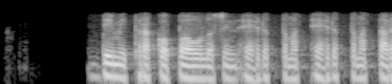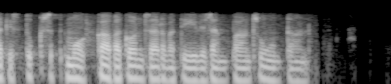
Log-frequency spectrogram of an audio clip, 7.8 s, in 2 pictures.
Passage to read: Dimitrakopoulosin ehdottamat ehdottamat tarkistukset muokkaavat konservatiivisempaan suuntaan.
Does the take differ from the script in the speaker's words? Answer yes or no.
no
